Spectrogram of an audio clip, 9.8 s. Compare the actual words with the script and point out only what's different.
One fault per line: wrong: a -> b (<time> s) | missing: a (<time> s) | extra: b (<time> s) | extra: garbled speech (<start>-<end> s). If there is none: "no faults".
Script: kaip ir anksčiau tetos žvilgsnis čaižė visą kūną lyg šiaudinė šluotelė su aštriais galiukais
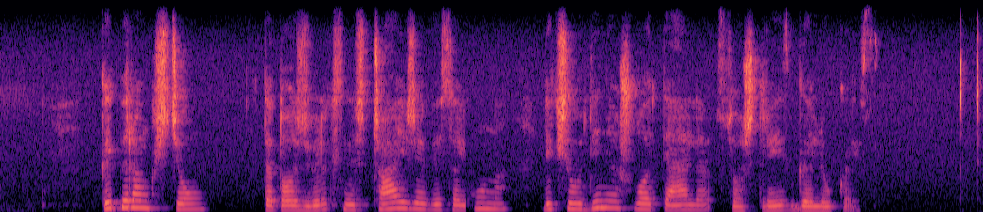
no faults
